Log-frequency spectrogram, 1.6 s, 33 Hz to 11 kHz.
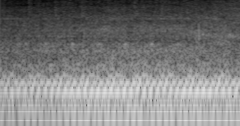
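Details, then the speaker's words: Ford Escape four-cylinder, 126,000 miles, just jump-started, low on fuel: steady idle with faint rhythmic puffing on the low rumble; owner suspects a small exhaust leak, not confirmed. "it is low on fuel and it's kind of locked so i am very curious if there is an exhaust leak like it's not terrible"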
